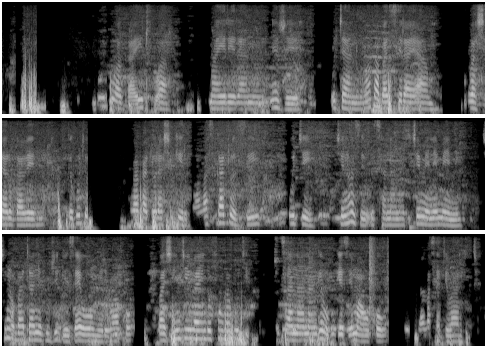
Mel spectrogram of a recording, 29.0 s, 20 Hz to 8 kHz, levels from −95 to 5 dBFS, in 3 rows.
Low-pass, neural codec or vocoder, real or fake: 7.2 kHz; none; real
